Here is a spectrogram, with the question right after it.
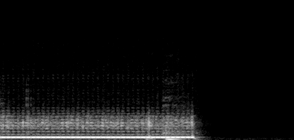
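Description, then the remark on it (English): A single ringback tone from an outgoing phone call, a steady electronic hum over the line lasting about a second before cutting off abruptly, with no one speaking. “First ring happens afterwards.”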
